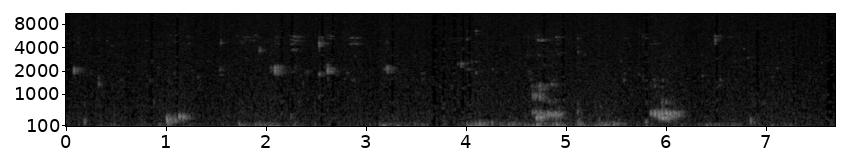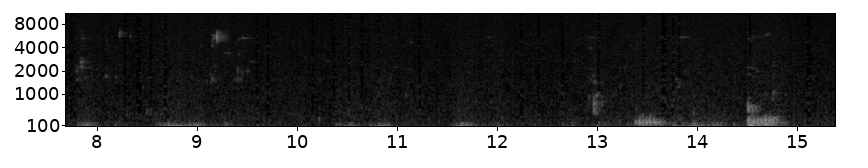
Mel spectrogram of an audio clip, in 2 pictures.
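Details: Cat grooming and cleaning itself: soft, wet licking and rasping strokes come in irregular low bursts about every second, close and intimate, with faint clicks and a quiet hiss behind.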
